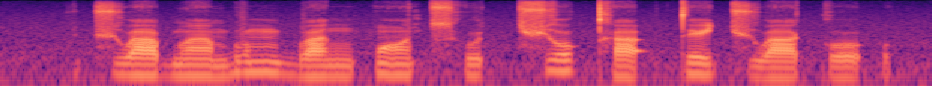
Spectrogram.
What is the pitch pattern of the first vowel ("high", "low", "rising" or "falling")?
low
